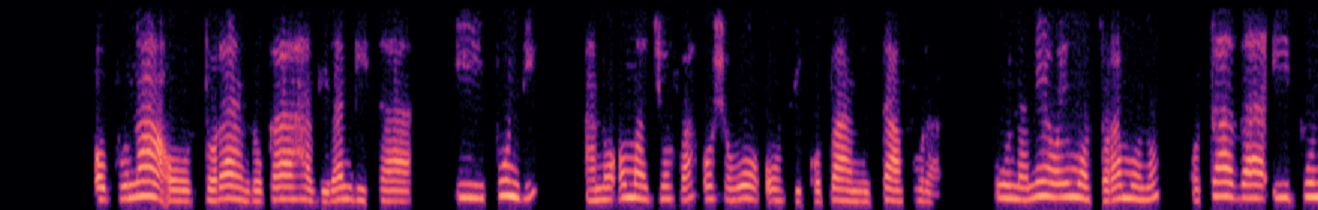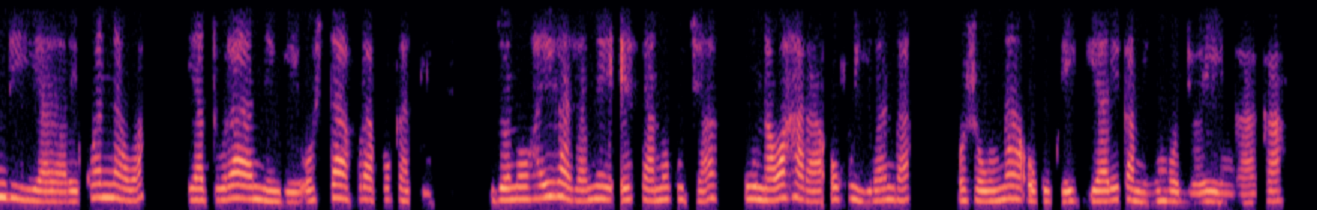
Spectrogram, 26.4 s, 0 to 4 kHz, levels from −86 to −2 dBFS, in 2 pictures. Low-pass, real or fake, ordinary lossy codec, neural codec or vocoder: 3.6 kHz; real; Opus, 16 kbps; none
